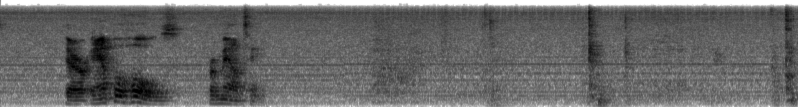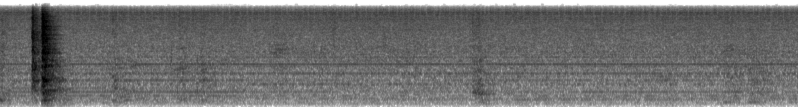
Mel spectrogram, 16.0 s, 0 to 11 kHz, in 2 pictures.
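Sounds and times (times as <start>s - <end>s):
steady low hum: 0.0s - 15.9s.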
